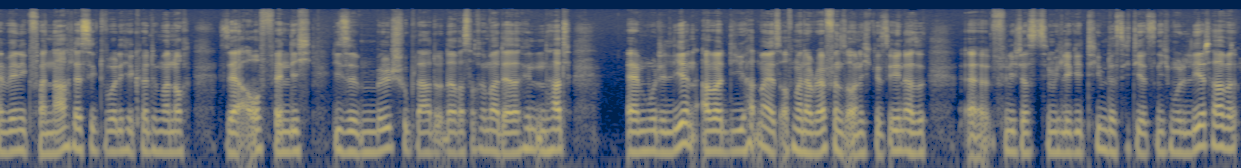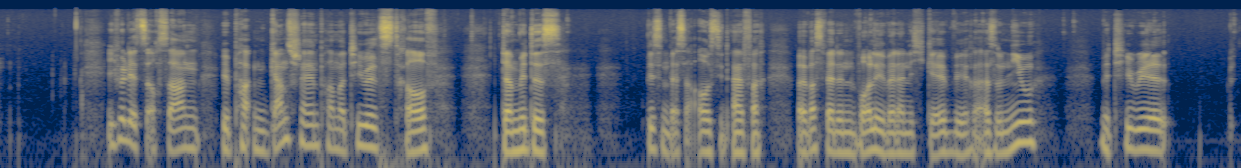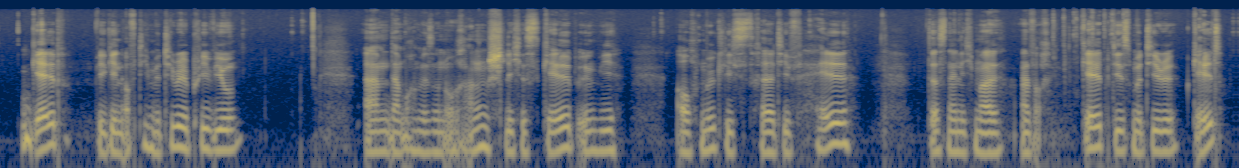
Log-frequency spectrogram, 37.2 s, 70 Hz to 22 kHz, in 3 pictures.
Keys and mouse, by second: 6.7-7.1 middle drag, 9.3-9.9 middle drag, 11.2 middle click, 16.7 middle click, 17.3 shift+middle drag, 21.1 click, 22.2 click, 23.1 click, 26.6-27.2 drag, 27.2 middle click, 31.4 drag, 34.3 click, 34.5-37.2 drag.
